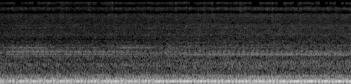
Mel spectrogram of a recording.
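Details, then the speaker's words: 240,000 km LS2 V8 idling after switching from 5W-30 to 10W-50 oil: deep, uneven puffing from small exhaust leaks, with a faint thin whine from a worn pulley, already replaced twice. "so I mean other than those tiny exhaust leaks which is all you can hear you can't really hear anything you can need that pulley a little bit which sucks"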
